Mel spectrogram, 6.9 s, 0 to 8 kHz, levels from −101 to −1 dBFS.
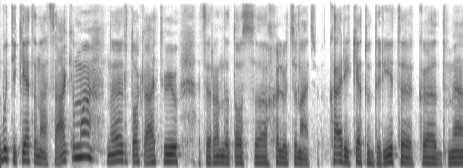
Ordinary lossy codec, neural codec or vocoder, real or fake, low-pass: AAC, 48 kbps; codec, 24 kHz, 3.1 kbps, DualCodec; fake; 7.2 kHz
